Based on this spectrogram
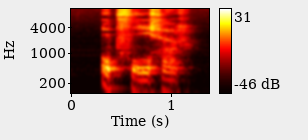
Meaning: successor
- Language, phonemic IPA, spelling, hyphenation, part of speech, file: Dutch, /ˈɔpfɔlɣər/, opvolger, op‧vol‧ger, noun, Nl-opvolger.ogg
